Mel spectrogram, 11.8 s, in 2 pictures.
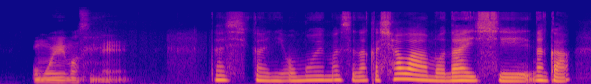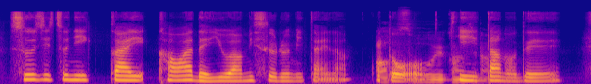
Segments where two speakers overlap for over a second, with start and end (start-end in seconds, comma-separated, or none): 9.7-11.1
